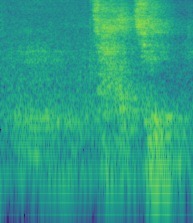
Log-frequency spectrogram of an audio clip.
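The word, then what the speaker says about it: 자최: 참치라고 해서 바로 봅니다에 자체 재수라고 써놓고 발음은 자체라고 대공 소공 시만 여러분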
